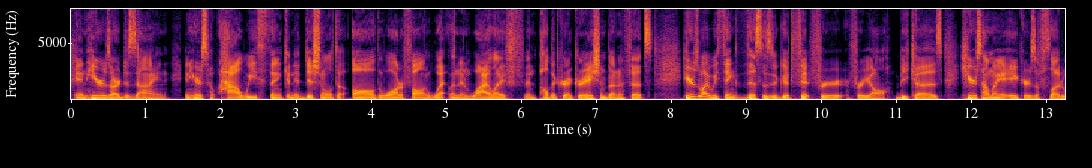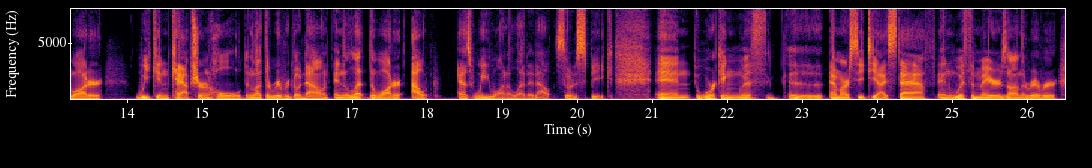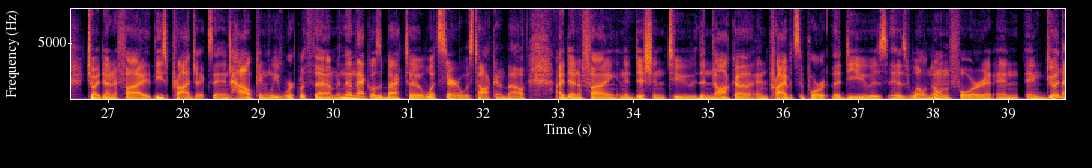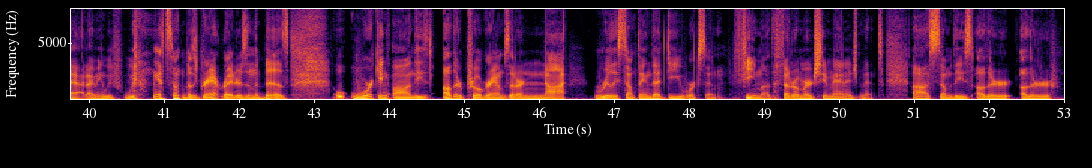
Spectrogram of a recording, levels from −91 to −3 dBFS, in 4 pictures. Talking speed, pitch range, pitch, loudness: 185 wpm, 90-110 Hz, 100 Hz, -19 LUFS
